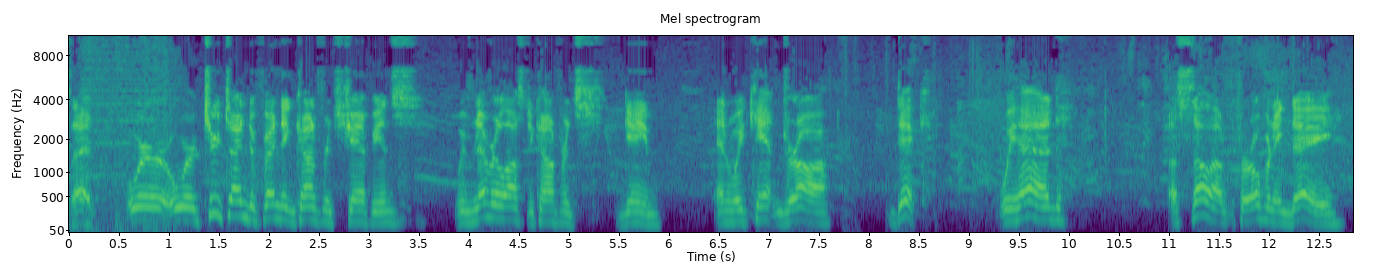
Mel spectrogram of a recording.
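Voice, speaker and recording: American guy streaming football game, calls plays and chats, voice a bit high, slightly muffled, music behind. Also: expressive, slow, pauses often, darkish tone. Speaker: gaming streamer calling play-by-play of own game; former radio sports play-by-play announcer. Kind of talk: football play-by-play commentary mixed with casual chat.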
